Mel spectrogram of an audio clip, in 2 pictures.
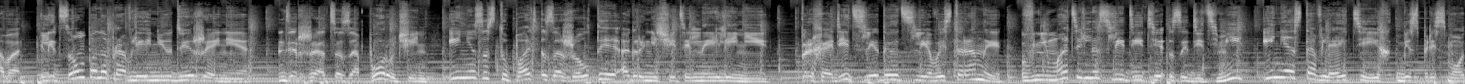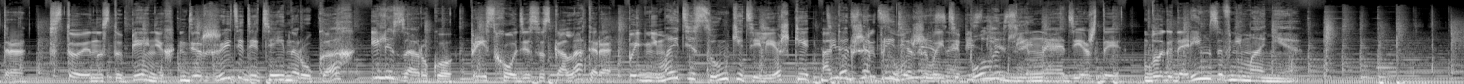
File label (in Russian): Пользование эскалатором, женский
